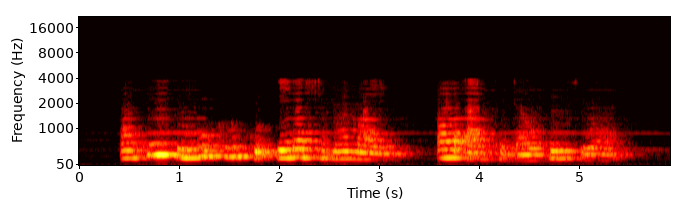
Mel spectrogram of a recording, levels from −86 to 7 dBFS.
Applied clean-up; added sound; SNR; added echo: neural separator model SepFormer DNS4.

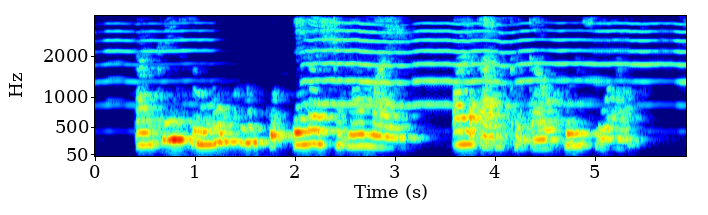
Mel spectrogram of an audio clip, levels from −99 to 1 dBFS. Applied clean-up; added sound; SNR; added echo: classical method WPE with log-MMSE.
